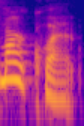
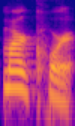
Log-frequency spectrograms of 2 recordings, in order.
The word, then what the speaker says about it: Marquardt: It's Marquette, right? Yeah. Marquardt. I always say it wrong.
